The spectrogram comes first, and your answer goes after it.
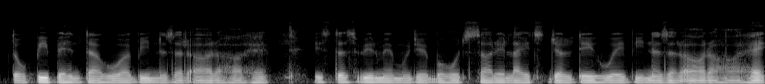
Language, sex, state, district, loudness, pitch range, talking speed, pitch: Hindi, male, Arunachal Pradesh, Lower Dibang Valley, -19 LUFS, 90-95 Hz, 170 wpm, 95 Hz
